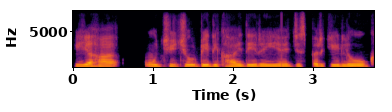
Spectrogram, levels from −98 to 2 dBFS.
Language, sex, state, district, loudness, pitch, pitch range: Hindi, female, Uttarakhand, Uttarkashi, -24 LUFS, 180 Hz, 170-200 Hz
